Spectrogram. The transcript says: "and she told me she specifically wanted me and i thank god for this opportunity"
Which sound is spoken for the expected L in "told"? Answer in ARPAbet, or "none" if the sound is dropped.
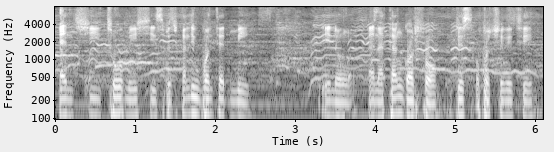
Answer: L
